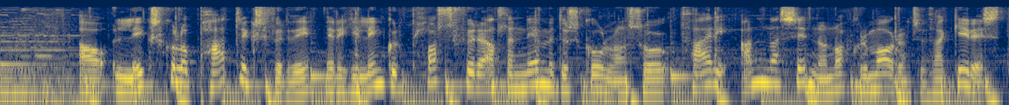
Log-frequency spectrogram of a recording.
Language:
Icelandic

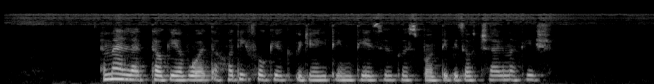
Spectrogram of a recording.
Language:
Hungarian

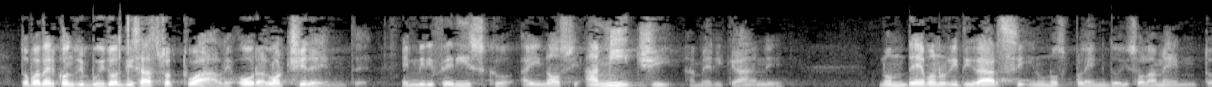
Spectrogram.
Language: Italian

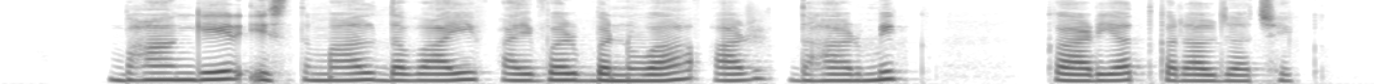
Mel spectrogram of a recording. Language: Magahi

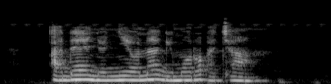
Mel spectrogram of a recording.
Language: Luo (Kenya and Tanzania)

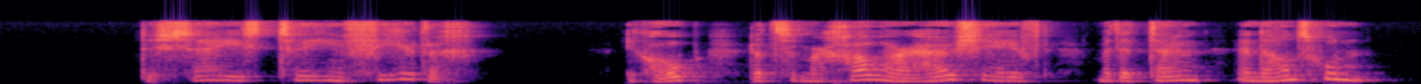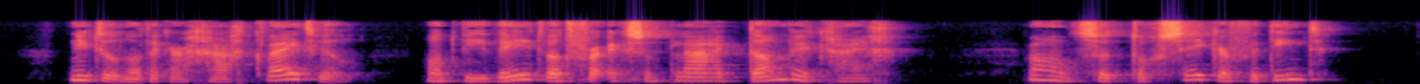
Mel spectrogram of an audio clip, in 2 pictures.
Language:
Dutch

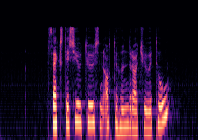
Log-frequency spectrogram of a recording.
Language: Norwegian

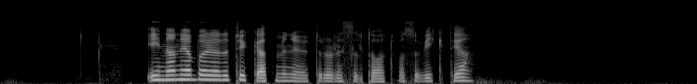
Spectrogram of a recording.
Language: Swedish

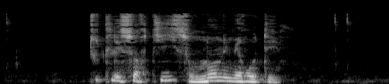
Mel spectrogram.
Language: French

